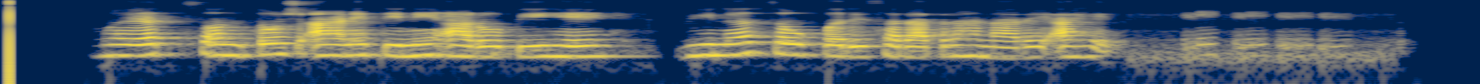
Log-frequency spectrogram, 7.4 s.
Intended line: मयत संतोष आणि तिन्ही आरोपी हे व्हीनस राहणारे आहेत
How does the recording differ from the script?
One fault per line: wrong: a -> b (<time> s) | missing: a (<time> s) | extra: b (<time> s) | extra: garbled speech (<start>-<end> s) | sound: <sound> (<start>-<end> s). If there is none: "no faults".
extra: चौक परिसरात (3.9 s)
sound: laugh (5.9-6.8 s)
